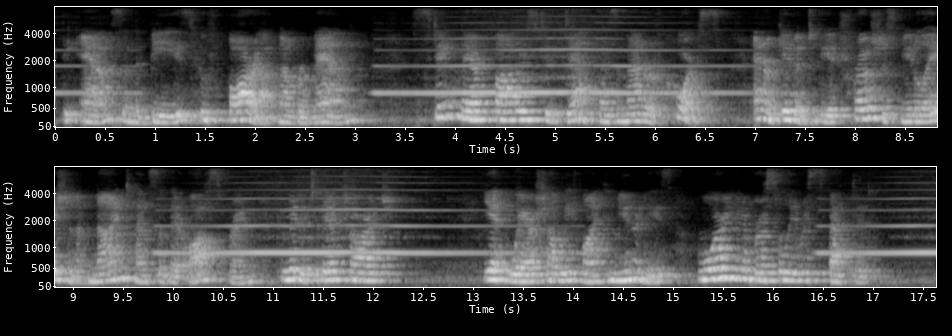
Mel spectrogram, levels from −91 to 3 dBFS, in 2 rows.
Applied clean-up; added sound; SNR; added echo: none; Wind instrument, woodwind instrument; 13 dB; reverberation time 0.9 s.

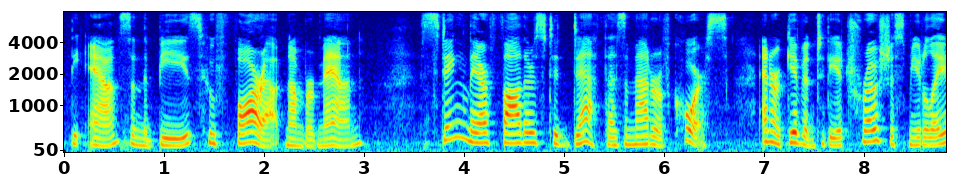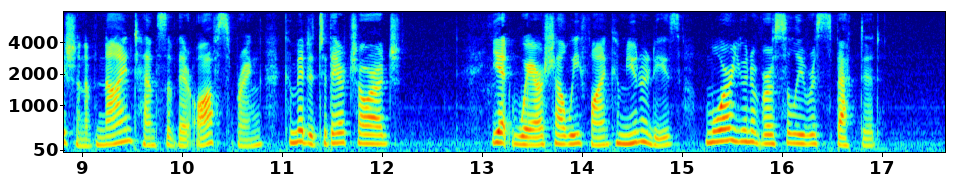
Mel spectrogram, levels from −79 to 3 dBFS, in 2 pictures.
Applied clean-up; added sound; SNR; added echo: none; none; none; none.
